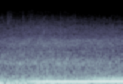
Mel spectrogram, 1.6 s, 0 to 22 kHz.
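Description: A J32 V6 VTEC engine in a Honda Accord coupe revs from inside the car, a loud steady drone that rises and holds, close and strong with no talk.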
